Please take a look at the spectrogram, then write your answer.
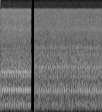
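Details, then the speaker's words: Rotovap vacuum pump: it first pulls harder and louder, then equilibrates to a steady, even hum with a constant high tone and no surging; normal running. "all the way and you can hear that is starting to pull harder as the vacuum makes more noise it will then slowly equilibrate back to the same lack of noise it was making"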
